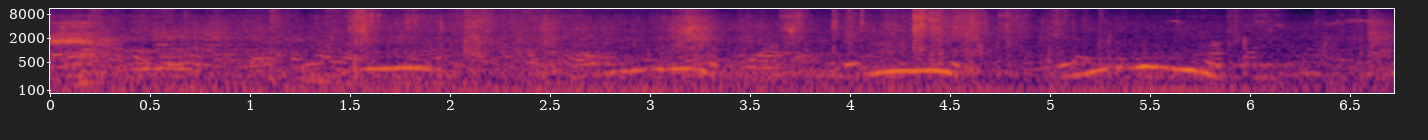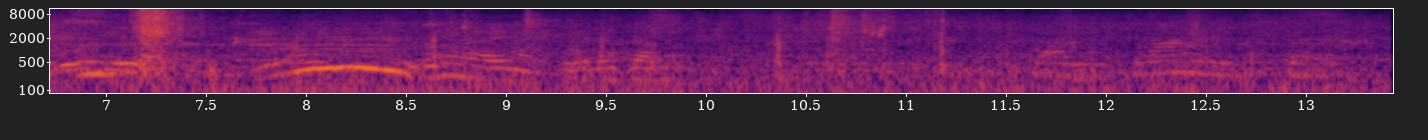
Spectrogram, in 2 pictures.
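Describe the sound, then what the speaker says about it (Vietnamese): Pigeons perched on the triple-arched gate of Binh Dong communal house in Saigon give soft, repeated coos about every second or two. Faint voices murmur in the background. "Những chú bồ câu đậu trên cổng tam quan."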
